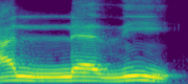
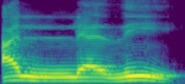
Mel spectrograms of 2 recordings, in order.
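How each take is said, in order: First: The middle consonant is a 'dh' sound with the tongue on the teeth. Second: The middle consonant is a 'dh' sound with the tongue on the teeth.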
